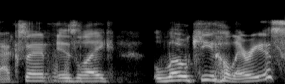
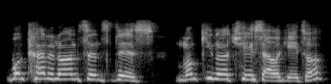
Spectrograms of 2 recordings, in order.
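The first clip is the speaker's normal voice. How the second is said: higher, mock Jamaican patois line; light Jamaican accent, higher; Jamaican idiom quote; 6 semitones higher than usual. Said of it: "the idioms that they use".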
